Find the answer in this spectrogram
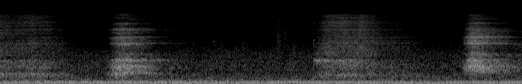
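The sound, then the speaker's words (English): A person takes a few deep breaths, each a slow rush of air, over a steady low hum. “And a couple deep breaths.”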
